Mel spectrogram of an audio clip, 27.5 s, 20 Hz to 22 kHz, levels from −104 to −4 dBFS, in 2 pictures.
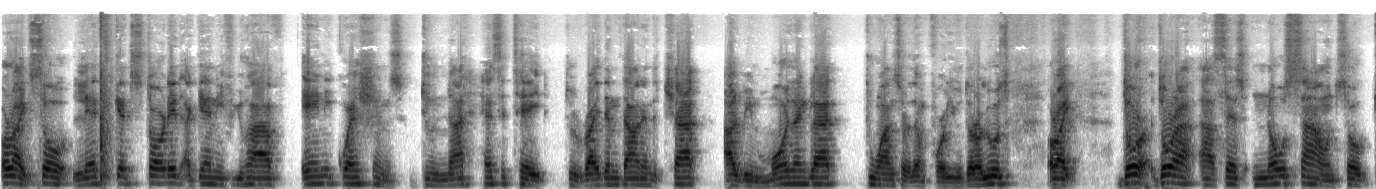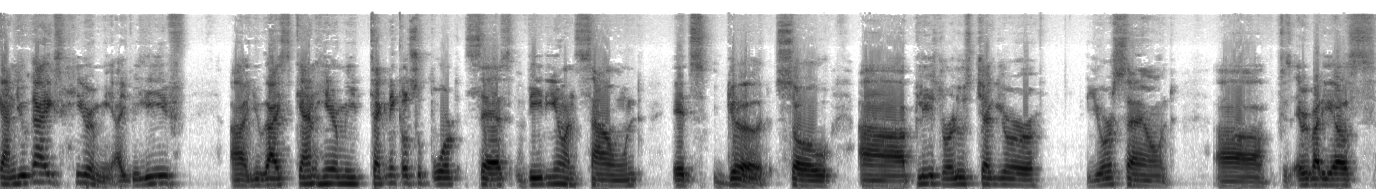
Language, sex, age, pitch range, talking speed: English, male, 30-49, 110-140 Hz, 170 wpm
